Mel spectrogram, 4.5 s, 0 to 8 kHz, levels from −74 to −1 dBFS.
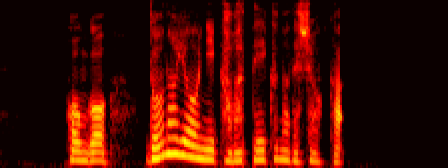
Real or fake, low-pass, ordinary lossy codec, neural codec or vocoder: real; none; none; none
